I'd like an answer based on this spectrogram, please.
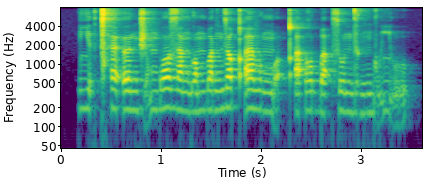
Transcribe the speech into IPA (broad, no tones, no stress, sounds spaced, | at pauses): ʎ ɛ ʔ ǀʰ æ ʔ œ n d͡ʒ ɔ̰ m b ɔ z ɑ ŋ ɡ ɔ m b ɑ ɡ n z u qʼ ɛ v ɔ ŋ͡m ɔ̰ ʔ qʼ æ ʔ ʁ u ɡ͡b ɑ ʔ s u n d œ ɡ ŋ ɡ ṵ ʎ ṵ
